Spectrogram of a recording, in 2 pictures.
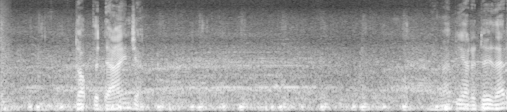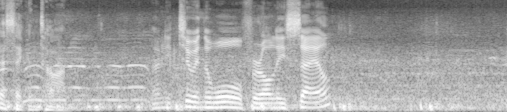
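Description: A crowd murmurs and chants in a large open stadium.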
